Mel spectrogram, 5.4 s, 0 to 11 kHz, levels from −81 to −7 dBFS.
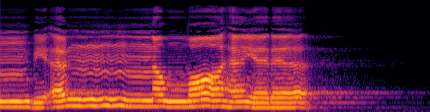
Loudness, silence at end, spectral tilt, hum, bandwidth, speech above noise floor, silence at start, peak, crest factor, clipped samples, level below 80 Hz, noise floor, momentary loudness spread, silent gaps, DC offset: -20 LUFS; 1.05 s; -6.5 dB/octave; none; 9.2 kHz; 40 dB; 0 s; -6 dBFS; 14 dB; under 0.1%; -66 dBFS; -60 dBFS; 5 LU; none; under 0.1%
